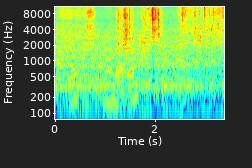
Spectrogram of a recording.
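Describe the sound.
Hulled sesame seeds, then pumpkin seeds and sunflower seeds, are poured into a metal saucepan in a steady rattling hiss, with a brief denser patter partway through. The sound is fairly loud, and a faint voice murmurs underneath.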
